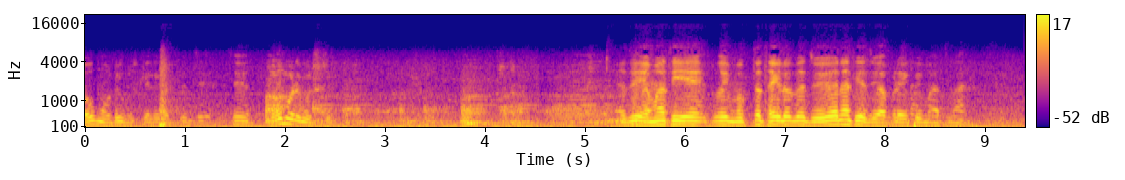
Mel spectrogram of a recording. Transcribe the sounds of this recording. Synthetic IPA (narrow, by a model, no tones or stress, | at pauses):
əɦumoʈimʊʃkelikət̪ut͡ʃʰe | t͡ʃebəumoʈimʊʃkḛl | əd͡ʒuemãt̪ʰiekoimʊkt̪ət̪ʰəilobed͡ʒojonət̪ʰiɦəd͡ʒuapɽ̃eːkimat̪mã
